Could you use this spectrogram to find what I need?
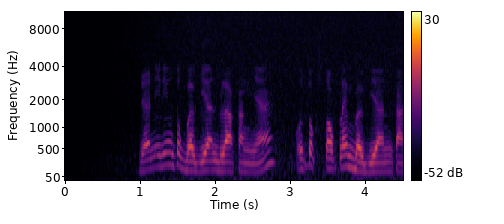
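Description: A man speaks calmly and clearly nearby.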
